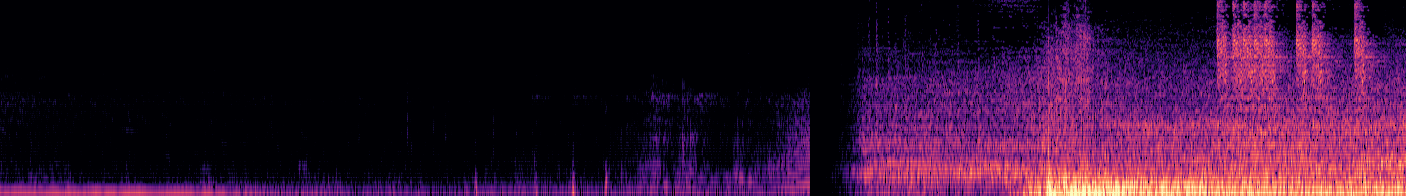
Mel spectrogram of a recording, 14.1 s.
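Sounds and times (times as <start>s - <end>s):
rally car engine revving: 0.0s - 14.0s
loud rising noise: 7.6s - 14.0s.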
